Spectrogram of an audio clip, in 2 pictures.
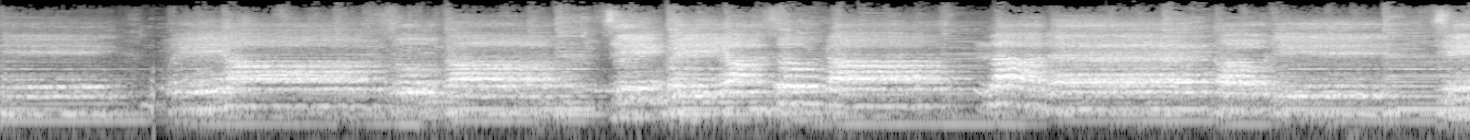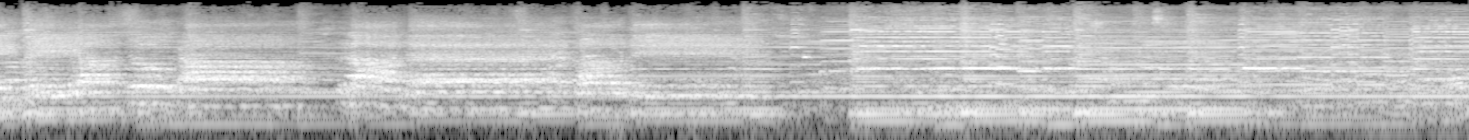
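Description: Mixed choir of men and women singing a Béarnais folk song in phrases with short breaths between them. About three-quarters of the way through, a bagpipe takes over with a steady drone under a reedy melody.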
